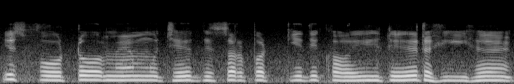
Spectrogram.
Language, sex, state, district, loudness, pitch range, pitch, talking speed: Hindi, female, Madhya Pradesh, Katni, -13 LUFS, 180-195 Hz, 190 Hz, 115 wpm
